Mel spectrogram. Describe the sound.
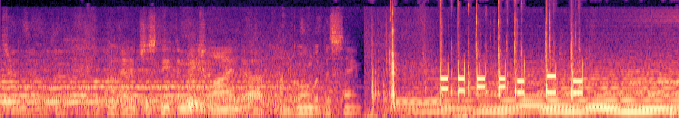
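Someone talks briefly, then a lawyer's telephone number is punched in: a quick run of about seven or eight keypad beeps over a steady tone, clear.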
